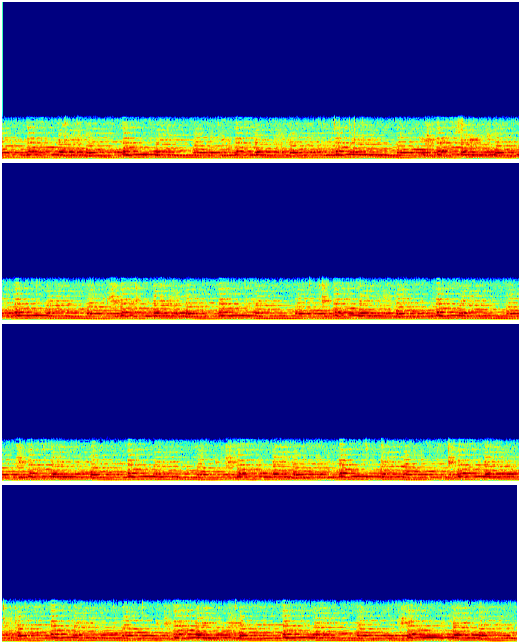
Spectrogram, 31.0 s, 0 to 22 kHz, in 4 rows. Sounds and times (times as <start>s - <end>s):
Change ringing (campanology): 0.0s - 30.9s.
